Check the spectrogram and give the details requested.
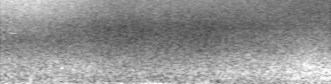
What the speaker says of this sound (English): Alone, all alone, and the waves coming up.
